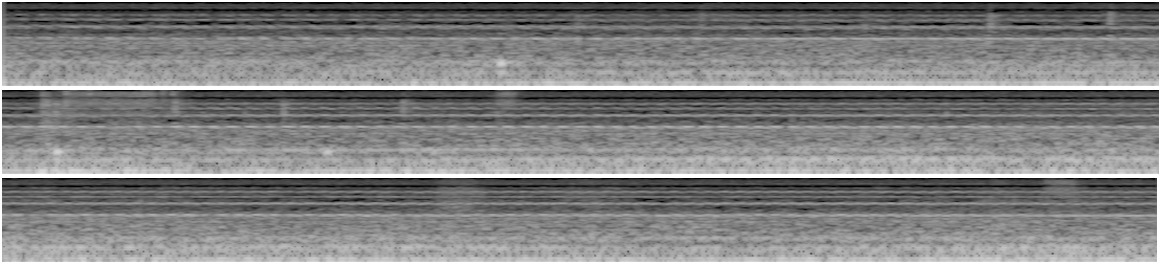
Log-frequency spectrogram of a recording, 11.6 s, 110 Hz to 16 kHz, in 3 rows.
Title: 2020 Ford Ranger 10R80 transmission whining noise.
